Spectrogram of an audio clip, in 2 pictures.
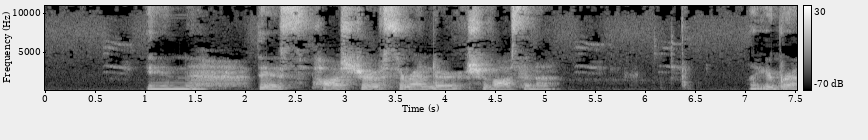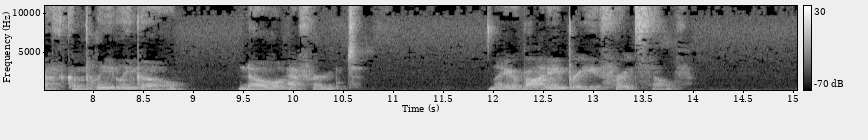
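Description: A young woman speaks calmly and softly, close to the microphone.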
